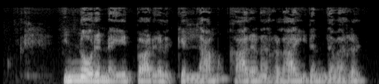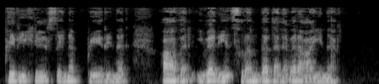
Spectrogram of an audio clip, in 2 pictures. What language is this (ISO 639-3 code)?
tam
